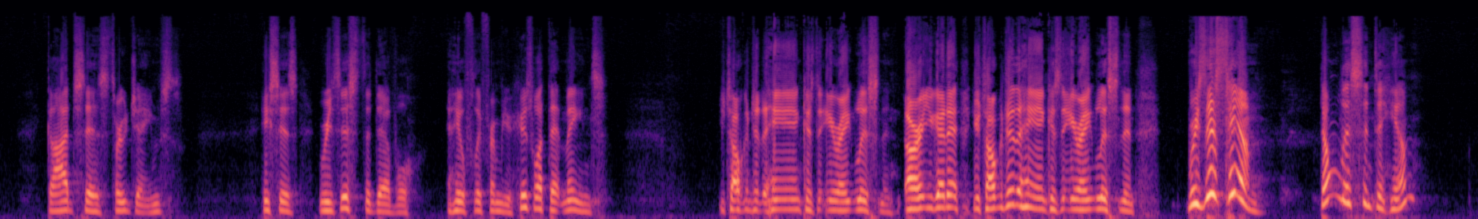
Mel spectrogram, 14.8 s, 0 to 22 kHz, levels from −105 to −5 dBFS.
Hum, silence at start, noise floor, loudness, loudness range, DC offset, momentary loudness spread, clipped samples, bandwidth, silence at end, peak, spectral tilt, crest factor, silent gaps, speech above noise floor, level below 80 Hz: none; 0.45 s; -80 dBFS; -29 LUFS; 10 LU; under 0.1%; 14 LU; under 0.1%; 16.5 kHz; 0.65 s; -10 dBFS; -5 dB/octave; 22 dB; none; 50 dB; -60 dBFS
